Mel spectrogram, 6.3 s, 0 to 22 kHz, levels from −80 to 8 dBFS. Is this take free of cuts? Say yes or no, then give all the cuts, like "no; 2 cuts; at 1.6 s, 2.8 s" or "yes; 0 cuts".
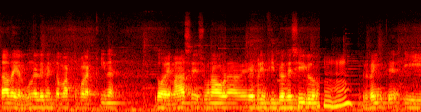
yes; 0 cuts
